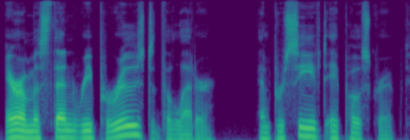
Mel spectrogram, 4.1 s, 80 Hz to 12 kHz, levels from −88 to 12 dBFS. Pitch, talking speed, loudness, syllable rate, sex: 115 Hz, 130 wpm, -21 LUFS, 5.0 syllables/s, male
